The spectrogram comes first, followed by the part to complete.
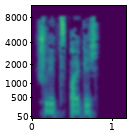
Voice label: "schlitzäugig", German; adjectives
